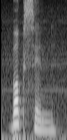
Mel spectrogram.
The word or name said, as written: boxing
